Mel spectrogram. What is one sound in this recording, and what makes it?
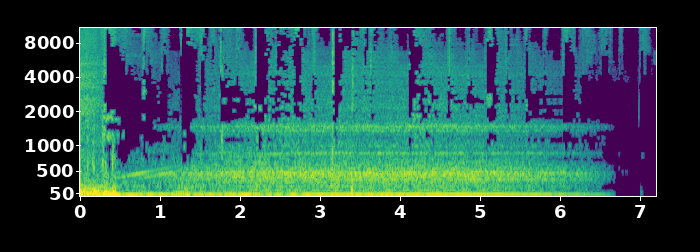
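A mixed-flow inline duct fan hums.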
